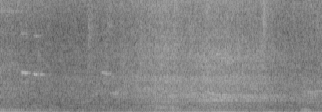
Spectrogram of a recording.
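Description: A steady low rumble of background noise.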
